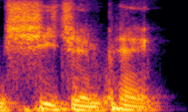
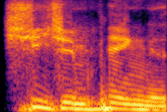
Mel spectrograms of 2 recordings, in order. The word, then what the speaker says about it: Xi Jinping: It all depends on, of course, how you romanize a Chinese character, because what we're talking about is how we pronounce a Chinese character. But Xi Jinping is the right way to go.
